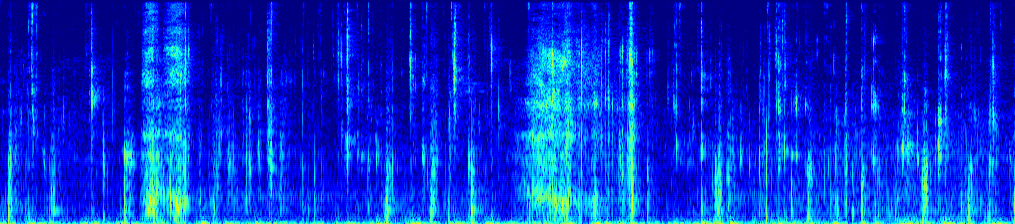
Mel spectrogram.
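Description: Close-miked eating of large braised shrimp in sauce: shells cracking and crunching, biting and wet chewing. Many sharp clicks run throughout, with a longer, louder crunching stretch just past the middle.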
